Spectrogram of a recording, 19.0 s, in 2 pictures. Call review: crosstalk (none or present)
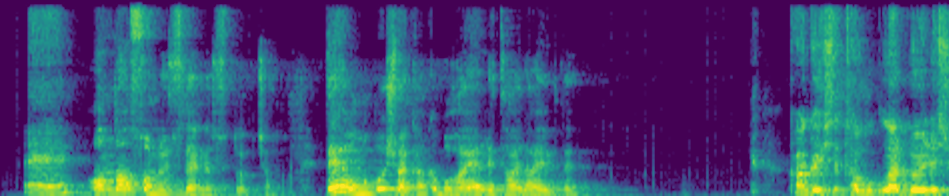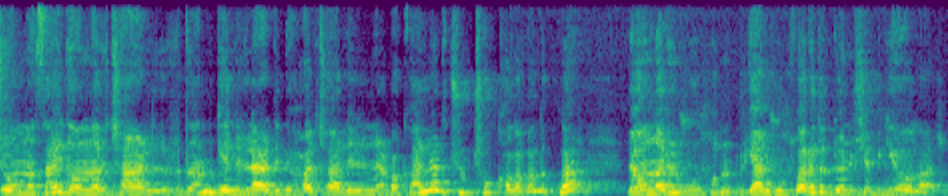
none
